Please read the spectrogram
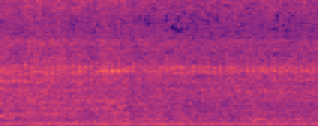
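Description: BMW car engine idling steadily with an even hum, running again after the starter lock was reset following new front electronic module programming.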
